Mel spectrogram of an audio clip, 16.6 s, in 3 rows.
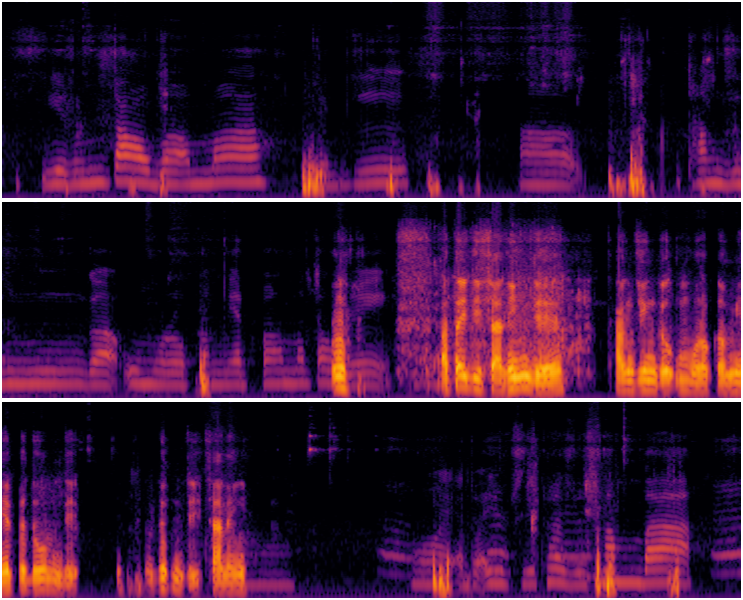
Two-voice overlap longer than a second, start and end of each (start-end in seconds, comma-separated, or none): none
